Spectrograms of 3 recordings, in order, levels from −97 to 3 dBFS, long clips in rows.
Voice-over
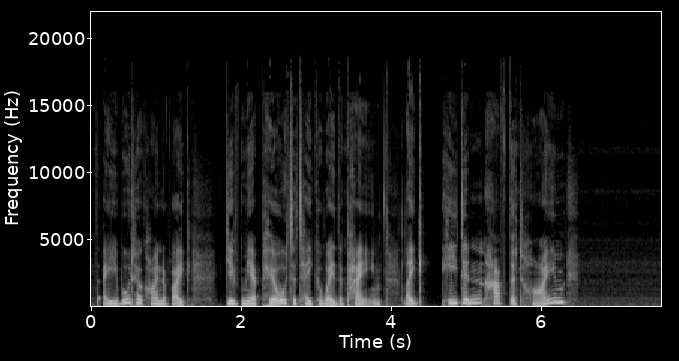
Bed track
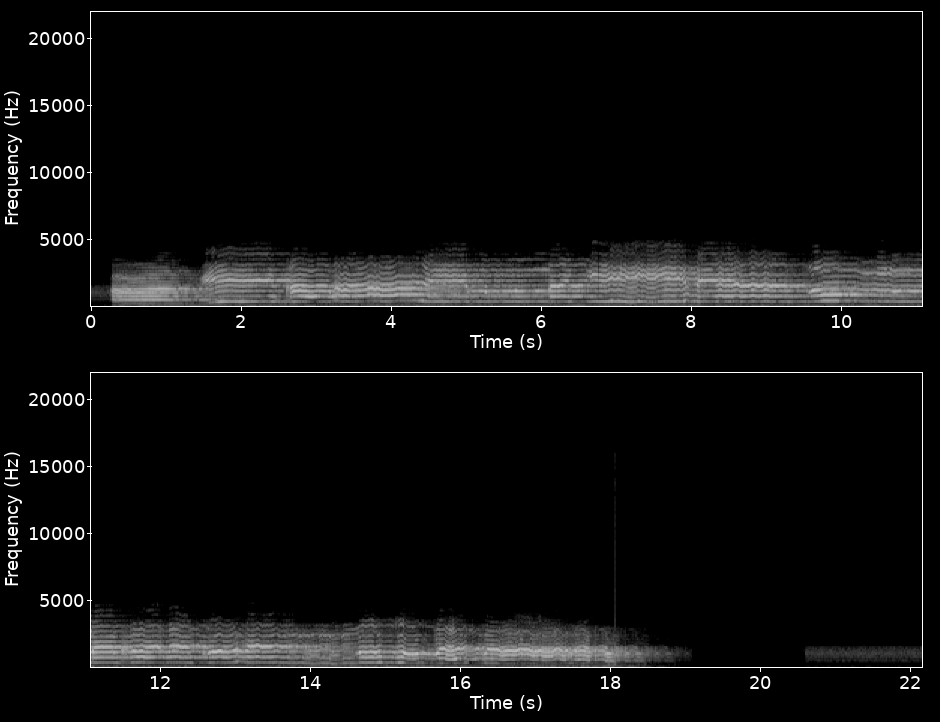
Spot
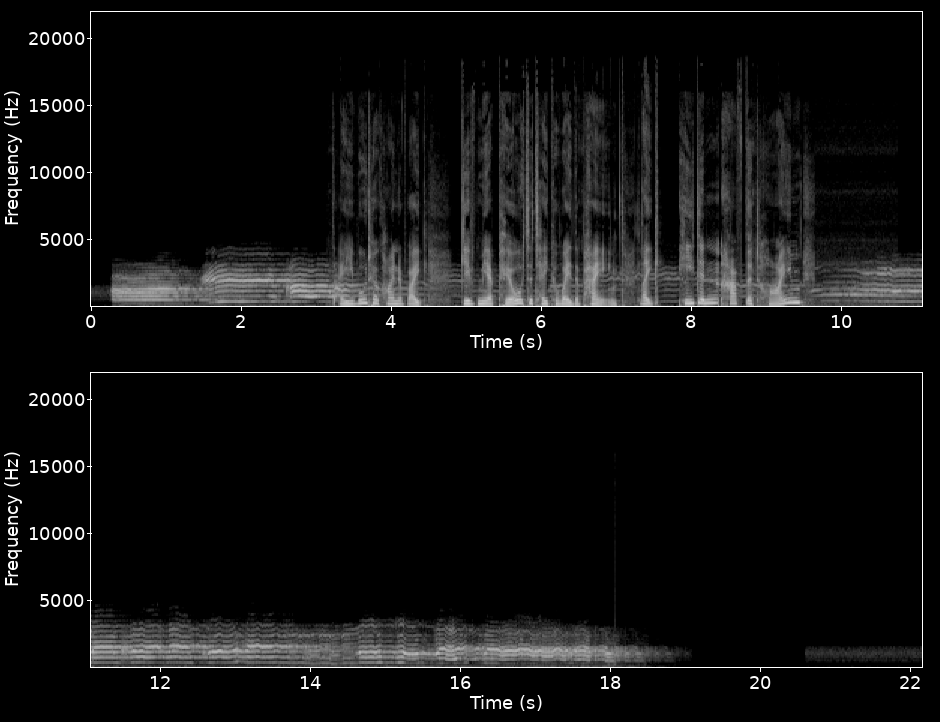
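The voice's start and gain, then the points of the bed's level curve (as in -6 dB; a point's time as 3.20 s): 3.15 s, +2.0 dB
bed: 3.25 s -1 dB
3.70 s -22 dB
9.81 s -22 dB
10.34 s -3 dB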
